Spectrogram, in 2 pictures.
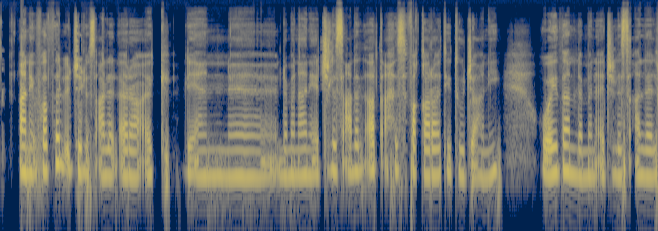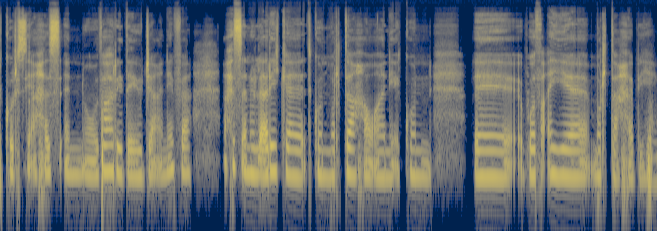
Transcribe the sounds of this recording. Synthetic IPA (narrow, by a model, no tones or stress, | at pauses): ʔaːniʔɑfɑðˤːɨlʔad͡ʒlɪsʕa̰la̰lʔɑ̰ɾˤɑ̰ːʔɪ̰klɪʔan | lamːanʔaːniʔad͡ʒlɪsʕa̰lalʔɑ̰ɾˤðˤʔaħɪsːfɑqɑɾˤɑːt̪it̪uːd͡ʒa̰ʕniwʔɑjðˤɑnlamːanʔa̰d͡ʒlɪsʕa̰lalkʊɾsiʔa̰ħɪsːʔɪ̰nːuðahɾɪd̪ajuːd͡ʒa̰ʕnifaʔaħɪsːʔɪnːʊlʔaɾiːkat̪ḁkuːnmʊɾt̪aːħawʔaːnḭʔakuːn | bwɑðˤʕɪjːamʊɾt̪aːħabiːh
